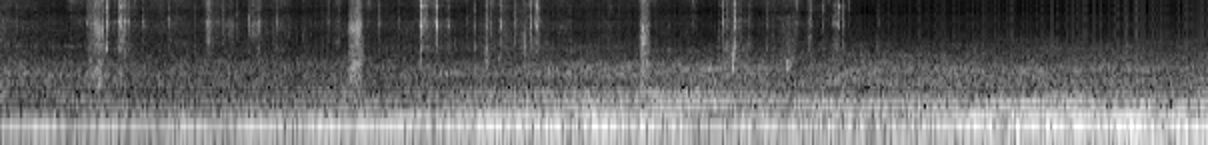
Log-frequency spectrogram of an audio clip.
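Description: A motor vehicle's engine running and drawing nearer, a steady low hum that grows louder and steps up in pitch a little past halfway. A few light clicks sound in the first half.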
